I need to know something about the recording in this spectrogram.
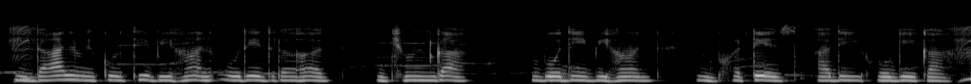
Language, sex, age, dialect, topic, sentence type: Chhattisgarhi, female, 25-30, Northern/Bhandar, agriculture, question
